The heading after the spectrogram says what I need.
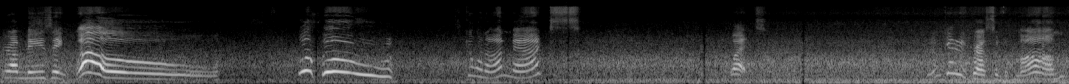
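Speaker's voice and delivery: high, sing-song coaxing voice for a parrot; pet talk. Acted. Host cooing at her parrot Max on livestream, high sing-song. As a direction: coo and coax the bird like a toddler.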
